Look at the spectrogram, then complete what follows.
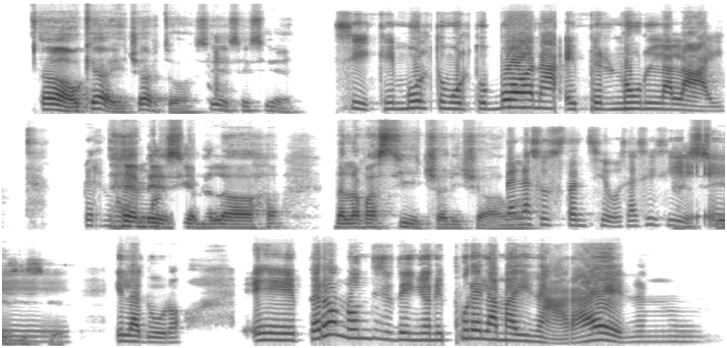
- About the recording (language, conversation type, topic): Italian, podcast, Come ti prendi cura della tua alimentazione ogni giorno?
- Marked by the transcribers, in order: in English: "light"; laughing while speaking: "bella"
